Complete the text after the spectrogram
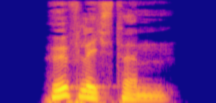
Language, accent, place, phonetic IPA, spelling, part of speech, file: German, Germany, Berlin, [ˈhøːflɪçstəm], höflichstem, adjective, De-höflichstem.ogg
- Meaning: strong dative masculine/neuter singular superlative degree of höflich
